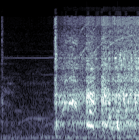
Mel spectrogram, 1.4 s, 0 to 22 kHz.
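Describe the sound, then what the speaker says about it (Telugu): A 2012 or 2013 Skoda Superb starts in one go: quiet at first, then a sudden loud catch as the engine fires and holds a steady run, close and clear. "సింగిల్ సెల్ఫ్లో కార్ స్టార్ట్ అవుతుంది"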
